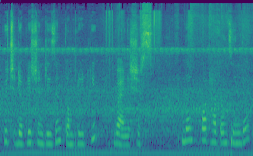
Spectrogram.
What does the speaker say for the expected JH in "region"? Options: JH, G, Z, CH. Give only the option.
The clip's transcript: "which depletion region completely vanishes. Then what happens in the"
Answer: Z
